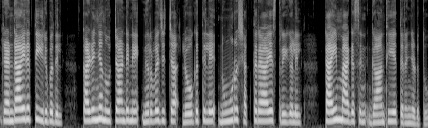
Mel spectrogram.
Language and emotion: Malayalam, neutral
